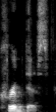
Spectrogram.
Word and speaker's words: Charybdis: at it, you're like, wait, how do I pronounce this? So Charybdis.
